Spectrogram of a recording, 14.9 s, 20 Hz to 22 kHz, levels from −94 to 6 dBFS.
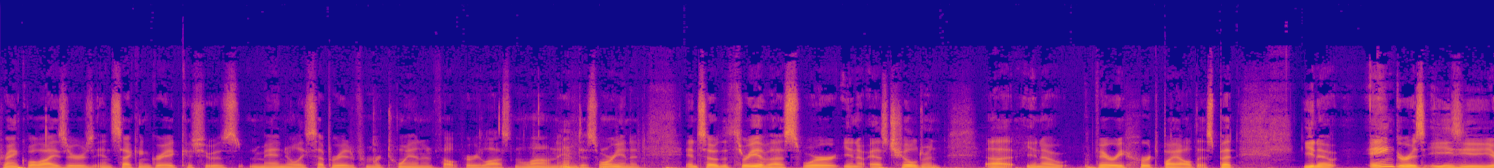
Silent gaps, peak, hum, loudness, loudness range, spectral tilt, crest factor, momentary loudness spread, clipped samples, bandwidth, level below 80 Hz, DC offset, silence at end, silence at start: none; -2 dBFS; none; -20 LUFS; 5 LU; -5 dB/octave; 18 dB; 11 LU; under 0.1%; 15.5 kHz; -34 dBFS; under 0.1%; 0 s; 0 s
